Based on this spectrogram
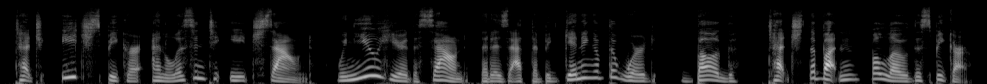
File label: "bug", initial phoneme isolation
